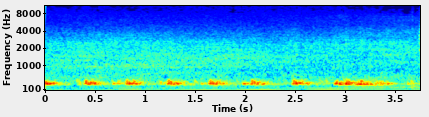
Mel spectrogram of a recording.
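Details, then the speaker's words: Fetal heartbeat and movements on a CTG monitor at 33 weeks of pregnancy: rapid, regular whooshing pulses at about 140 beats a minute. "Da hört man auch super die Bewegungen und den Herzschlag."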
